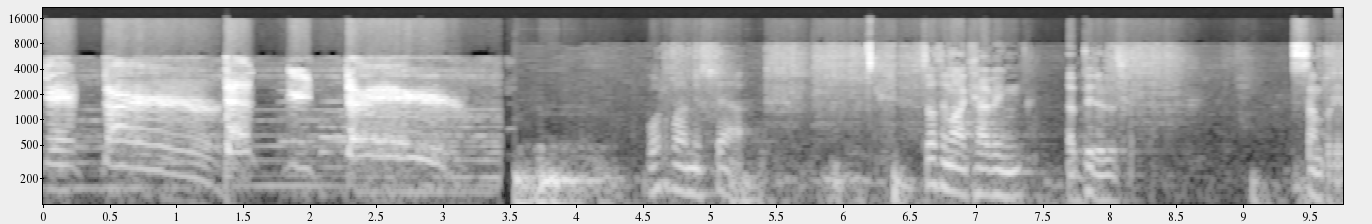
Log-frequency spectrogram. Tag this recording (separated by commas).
Music, Male speech, monologue, Speech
